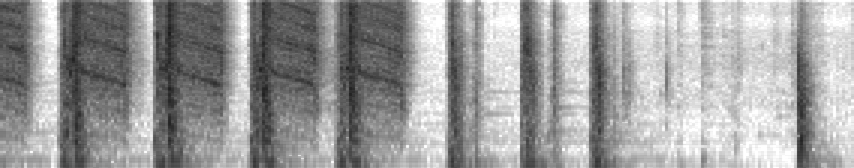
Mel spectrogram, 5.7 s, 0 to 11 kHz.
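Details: Second-gen Hikoki NR1890DCA cordless first-fix nailer in bump mode on a 2Ah battery: seven sharp, solid shots about twice a second, then a final one, no misfires; firing properly.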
